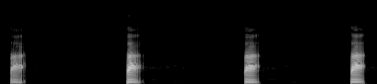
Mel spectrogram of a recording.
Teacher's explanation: Ta ieu kaluarna ujung lidah didorongkeun kana gusi. Gusi gigi depan atas. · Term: huruf ta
